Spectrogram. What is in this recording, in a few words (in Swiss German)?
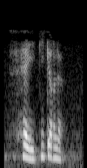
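"heigigerle", Alsatian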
